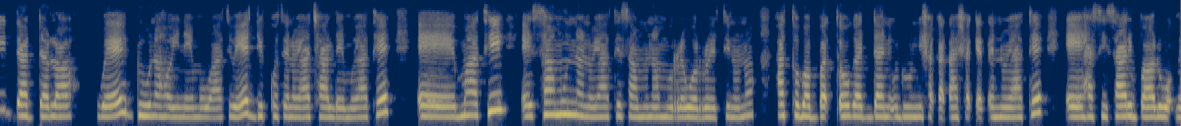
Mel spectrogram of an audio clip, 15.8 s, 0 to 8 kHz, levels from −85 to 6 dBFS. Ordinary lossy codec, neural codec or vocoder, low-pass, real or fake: Opus, 24 kbps; none; 7.2 kHz; real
